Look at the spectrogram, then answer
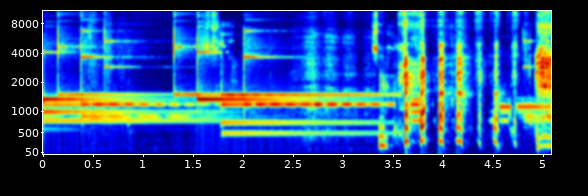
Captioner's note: soft music; laughing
